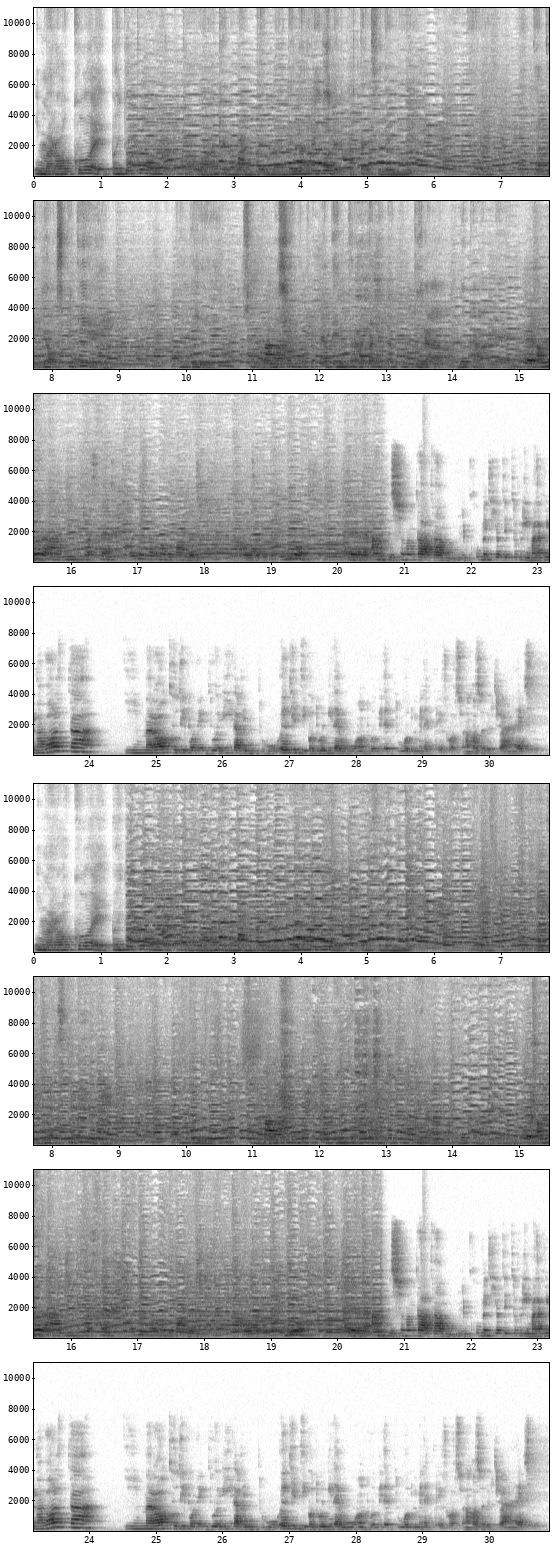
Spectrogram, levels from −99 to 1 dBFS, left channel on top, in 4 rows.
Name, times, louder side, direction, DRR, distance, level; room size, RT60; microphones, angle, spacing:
voice 1, 0.0-5.8 6.2-9.0 9.9-15.4, left 1 dB, 90° left, 1.4 m, -26 dB
sound 1, 1.4-20.7, right 5 dB, 60° right, 0.6 m, -22 dB
voice 2, 11.1-11.6 15.0-18.0 18.6-19.7 20.1-24.0 24.5-30.7, right 1 dB, 5° right, 1.1 m, -23 dB
5.2 x 4.2 x 4.4 m
head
